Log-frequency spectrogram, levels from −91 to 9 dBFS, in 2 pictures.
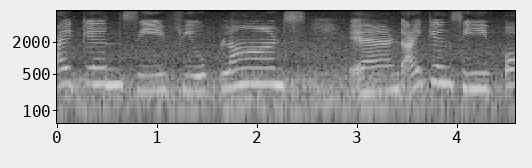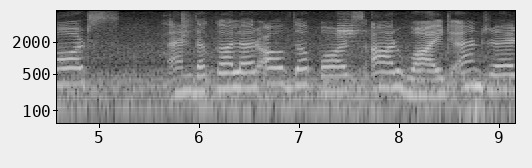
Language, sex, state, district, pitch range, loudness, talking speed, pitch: English, female, Punjab, Fazilka, 235-320 Hz, -17 LUFS, 135 wpm, 275 Hz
